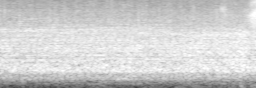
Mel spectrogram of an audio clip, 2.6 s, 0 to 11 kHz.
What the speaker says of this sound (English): Crowd gets loud as it's 3rd and 9 for the Saints.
